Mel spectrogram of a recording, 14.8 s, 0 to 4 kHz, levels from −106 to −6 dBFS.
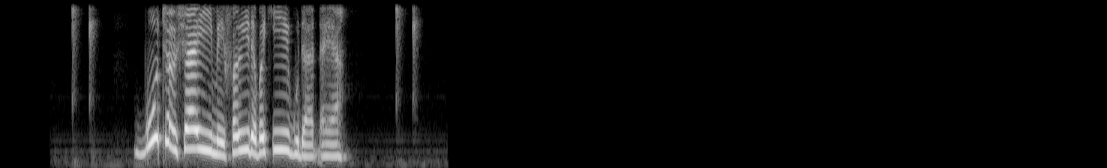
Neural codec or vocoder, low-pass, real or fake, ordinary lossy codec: none; 3.6 kHz; real; none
